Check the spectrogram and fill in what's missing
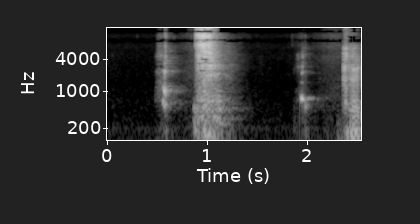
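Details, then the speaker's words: Person sneezing repeatedly, attributed to dust from putting up a Christmas tree: two sneezes, each a quick in-breath followed by a sharp burst of air. "I've put my Christmas tree up today and it is really really dusty um I have been sneezing and sneezing and I feel like I'm going to sneeze"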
